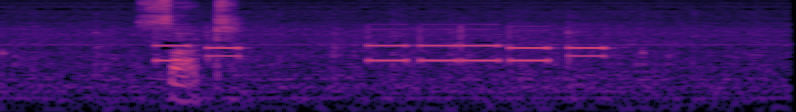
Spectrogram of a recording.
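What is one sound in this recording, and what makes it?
A phone beeps with short electronic tones.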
